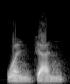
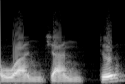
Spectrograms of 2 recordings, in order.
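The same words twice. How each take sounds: First: Wanjan cut off just before the "te"; unreleased final T. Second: Wanjan te, with the T fully voiced out as "te"; final T released. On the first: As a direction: shape a T at the end of Wanjan without releasing it. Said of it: "vous vous arrêtez juste avant de dire le te". (Wanjan, arrêté juste avant de dire le « te ») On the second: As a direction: sound out an extra syllable "te" after Wanjan. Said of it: "il faut faire comme si vous allez dire". (Wanjan te, le T final prononcé « te ») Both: Shown as a demonstration.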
